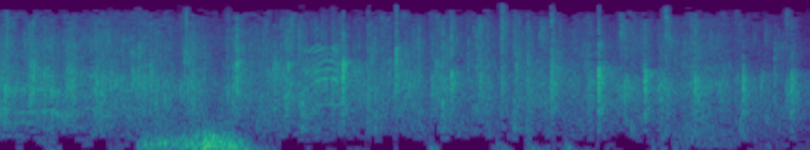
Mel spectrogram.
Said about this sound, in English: Come on, clap your hands unto God tonight. Come on, don't patty cake.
